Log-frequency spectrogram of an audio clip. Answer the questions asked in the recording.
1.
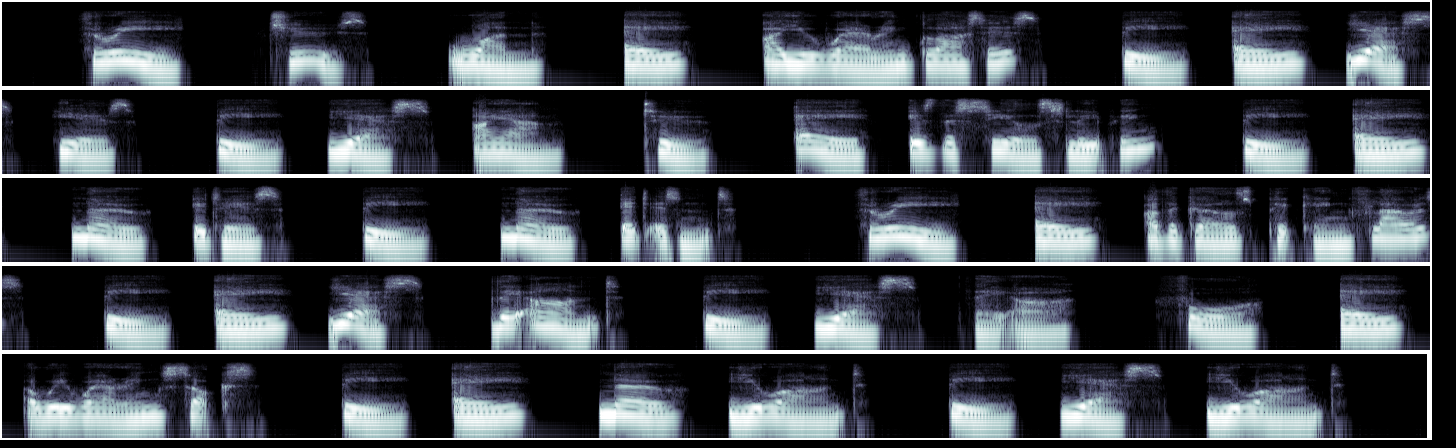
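B: Yes, I am.
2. B: No, it isn't.
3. B: Yes, they are.
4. A: No, you aren't.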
